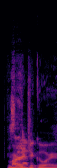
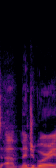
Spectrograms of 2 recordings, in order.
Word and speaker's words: Medjugorje: Margigori, right? Medjugorje. I can't pronounce it. That's why he's correct. Because we're in America, so it's a Medjugorje. No, it's Medjugorje.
